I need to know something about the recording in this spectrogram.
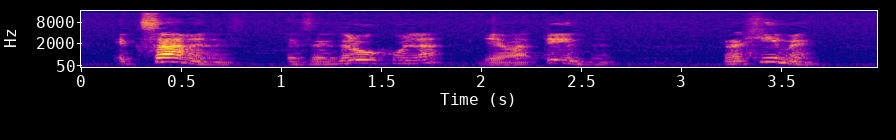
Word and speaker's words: régimen: Régimen, régimen es una palabra adoptativa. Régimen, ¿no? Régimen, régimen, ¿ok? Es esdrújula, tenemos acá.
